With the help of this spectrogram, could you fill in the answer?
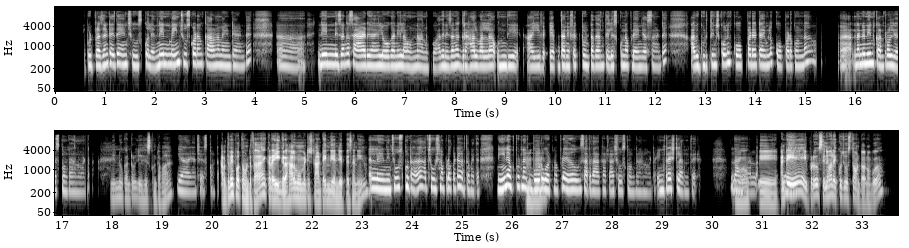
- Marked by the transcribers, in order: in English: "ప్రెజెంట్"; in English: "మెయిన్"; in English: "స్యాడ్"; in English: "లో"; in English: "ఎఫెక్ట్"; in English: "కంట్రోల్"; other background noise; in English: "కంట్రోల్"; in English: "మూవ్‌మెంట్ స్టార్ట్"; in English: "బోర్"
- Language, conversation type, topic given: Telugu, podcast, సొంతంగా కొత్త విషయం నేర్చుకున్న అనుభవం గురించి చెప్పగలవా?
